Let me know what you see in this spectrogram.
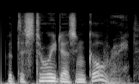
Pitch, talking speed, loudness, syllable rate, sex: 130 Hz, 260 wpm, -15 LUFS, 5.5 syllables/s, male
